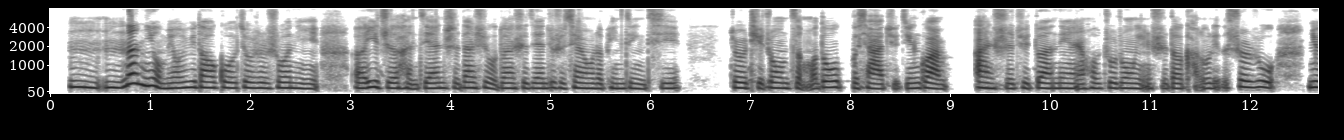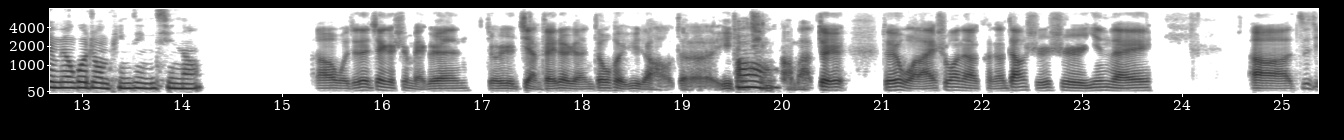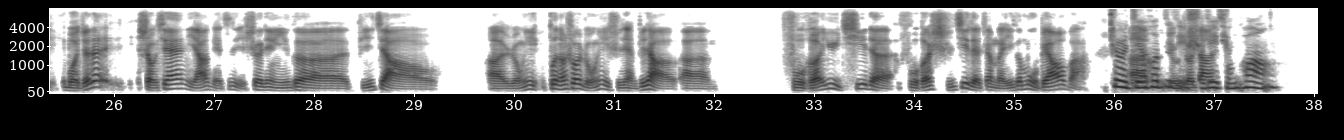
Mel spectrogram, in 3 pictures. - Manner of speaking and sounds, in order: none
- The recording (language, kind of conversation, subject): Chinese, podcast, 平常怎么开始一段新的健康习惯？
